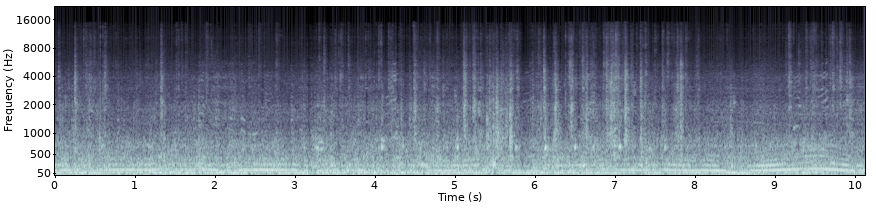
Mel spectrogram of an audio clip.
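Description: A young woman reads out pace notes through an intercom.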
